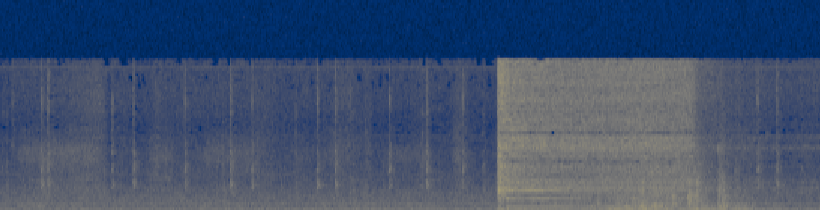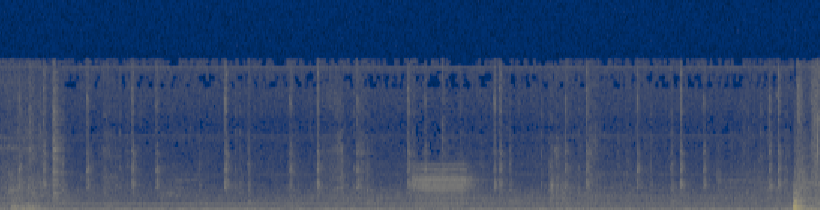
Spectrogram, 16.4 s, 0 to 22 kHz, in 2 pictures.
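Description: JR Kyushu 813 series electric train standing at a station with its equipment humming steadily and faint ticking. A sudden loud hiss of released compressed air starts about five seconds in and lasts about two seconds, and a louder noise starts near the end.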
